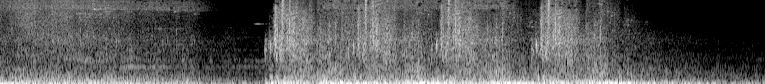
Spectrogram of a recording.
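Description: Depulso spell casts in Hogwarts Legacy, booming whooshing blasts repeating in a series of bursts over steady game ambience, with a short quiet gap before them.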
